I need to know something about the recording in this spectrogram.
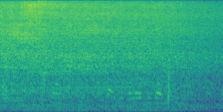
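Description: Men's voices talking faintly over a steady rushing outdoor noise, which slowly fades toward the end.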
